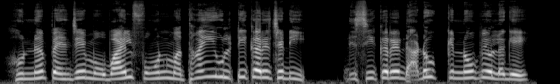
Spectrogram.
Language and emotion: Sindhi, disgusted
